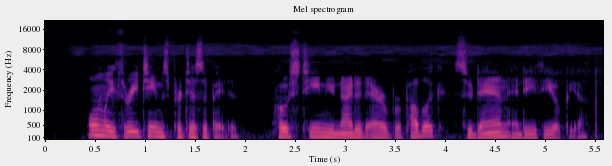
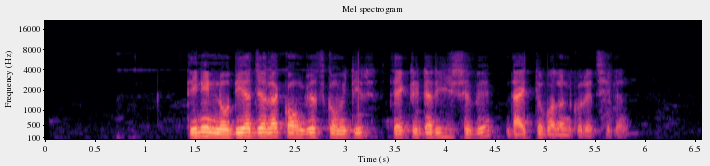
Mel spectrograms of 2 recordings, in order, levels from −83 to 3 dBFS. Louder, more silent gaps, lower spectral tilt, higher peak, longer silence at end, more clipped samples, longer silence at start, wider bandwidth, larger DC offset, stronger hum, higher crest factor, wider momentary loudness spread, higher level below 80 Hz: second, -37 LUFS vs -18 LUFS; neither; second, -5.5 dB/octave vs -7 dB/octave; second, -22 dBFS vs -2 dBFS; second, 0.05 s vs 0.75 s; neither; second, 0.3 s vs 1.4 s; first, 16 kHz vs 7.6 kHz; neither; neither; about the same, 16 dB vs 18 dB; second, 8 LU vs 15 LU; second, -68 dBFS vs -58 dBFS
